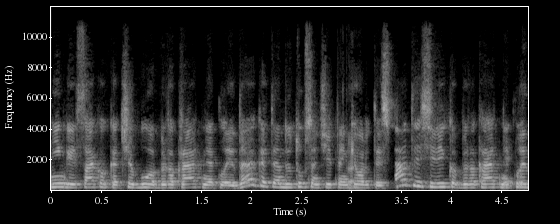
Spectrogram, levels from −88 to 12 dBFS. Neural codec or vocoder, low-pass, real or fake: none; 10.8 kHz; real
